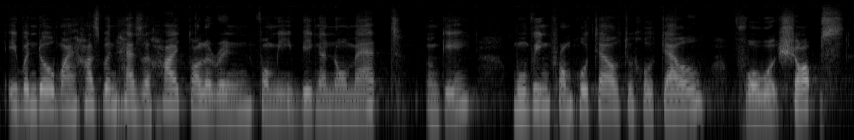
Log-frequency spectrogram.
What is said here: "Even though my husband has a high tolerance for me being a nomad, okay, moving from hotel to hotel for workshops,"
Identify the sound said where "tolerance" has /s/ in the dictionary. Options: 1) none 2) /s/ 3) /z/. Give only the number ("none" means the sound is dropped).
1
